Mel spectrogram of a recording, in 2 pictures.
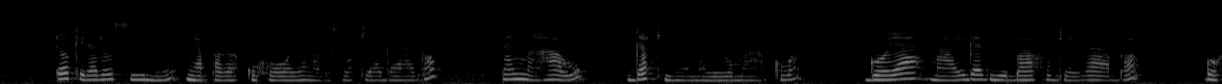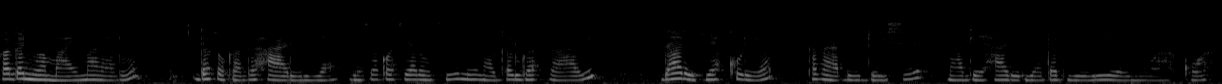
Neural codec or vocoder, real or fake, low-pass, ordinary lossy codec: codec, 16 kHz, 4 kbps, X-Codec, WavLM features, trained on Multilingual LibriSpeech; fake; none; none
